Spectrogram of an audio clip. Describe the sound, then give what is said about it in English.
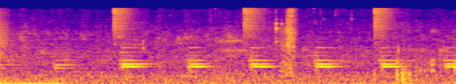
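Someone drinking Polar Ice vodka after a toast: a quiet series of wet sips and small liquid sounds, repeating every half second or so, with no talking. “So once again, we're drinking the Polar Ice.”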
